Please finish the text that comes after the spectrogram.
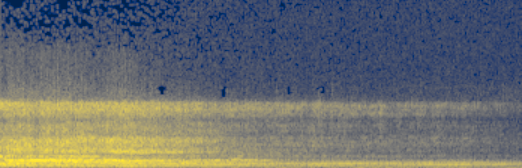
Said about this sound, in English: The lights are dim, the corner's sharp, a car's coming fast, it turns. You don't see it.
